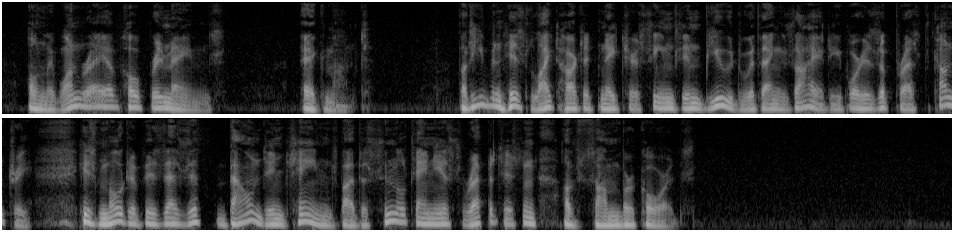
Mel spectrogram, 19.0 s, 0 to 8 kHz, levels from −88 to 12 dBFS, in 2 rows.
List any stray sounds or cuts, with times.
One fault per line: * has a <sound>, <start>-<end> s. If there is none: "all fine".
all fine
